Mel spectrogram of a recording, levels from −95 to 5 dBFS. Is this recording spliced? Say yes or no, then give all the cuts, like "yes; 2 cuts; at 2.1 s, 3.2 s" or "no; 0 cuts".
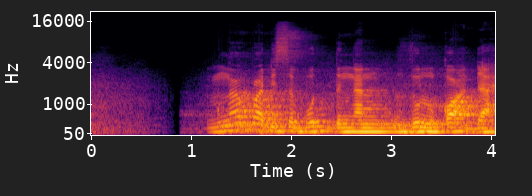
yes; 1 cut; at 0.9 s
